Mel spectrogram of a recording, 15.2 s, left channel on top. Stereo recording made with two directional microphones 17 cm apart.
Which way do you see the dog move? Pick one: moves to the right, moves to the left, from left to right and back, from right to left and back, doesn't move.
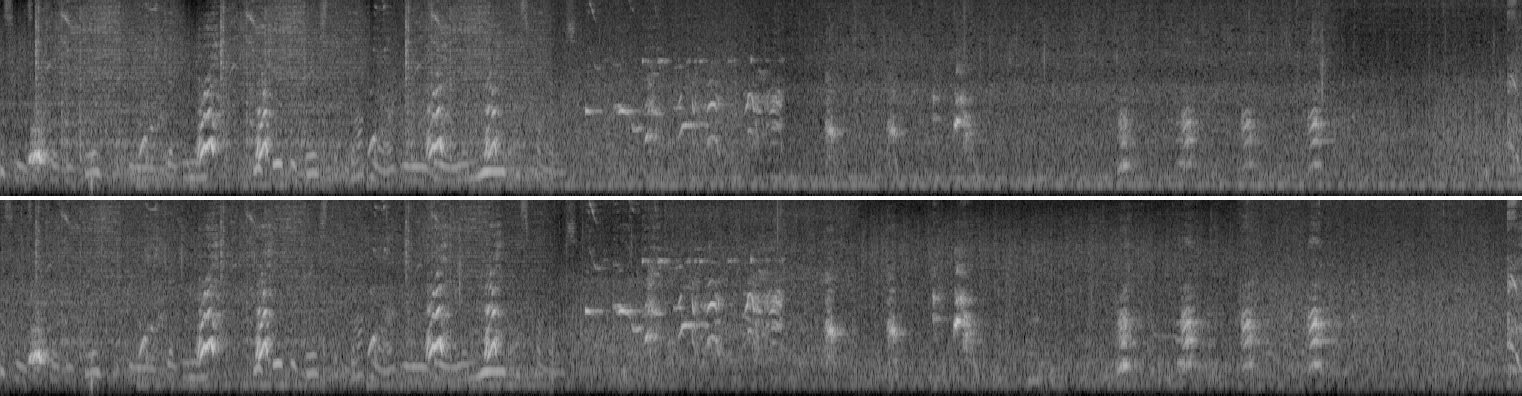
moves to the right.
